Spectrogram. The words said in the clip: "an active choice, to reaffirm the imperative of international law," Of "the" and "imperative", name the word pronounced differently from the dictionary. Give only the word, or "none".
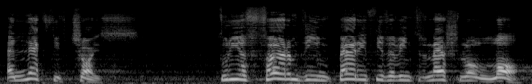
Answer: none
